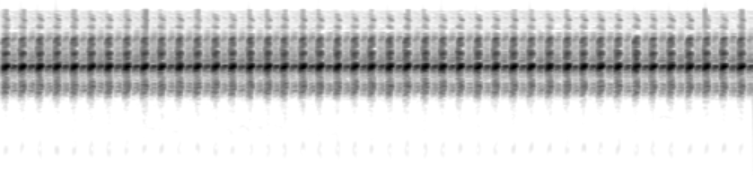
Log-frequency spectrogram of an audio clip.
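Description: An Oriental tree frog gives a rapid, steady series of harsh, rasping notes, several each second.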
